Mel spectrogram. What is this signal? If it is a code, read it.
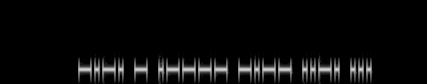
Morse code, heard as a keyed tone, about 29 wpm, 700 Hz. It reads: CT1YFS
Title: DXCC-100 Call Signs - 6 Characters - Repeated 3x - 30wpm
